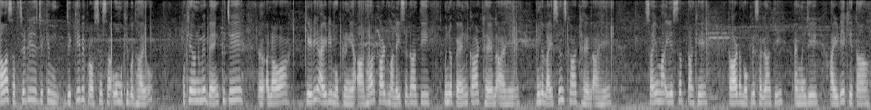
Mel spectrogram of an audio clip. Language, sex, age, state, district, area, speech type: Sindhi, female, 30-45, Rajasthan, Ajmer, urban, spontaneous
